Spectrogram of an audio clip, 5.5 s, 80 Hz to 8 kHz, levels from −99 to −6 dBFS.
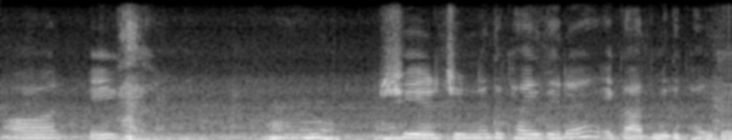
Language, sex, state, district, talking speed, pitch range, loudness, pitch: Hindi, female, Uttar Pradesh, Varanasi, 155 wpm, 195-215 Hz, -16 LUFS, 210 Hz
